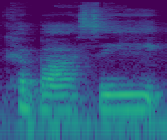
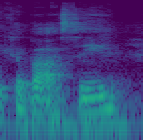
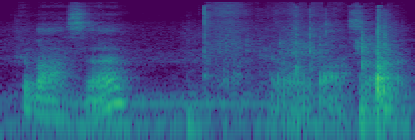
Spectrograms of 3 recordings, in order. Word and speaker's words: kielbasa: It is a creamy kielbasa and potatoes. Now I say kielbasa because that's how Logan pronounced it when he was little, but it is kielbasa.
